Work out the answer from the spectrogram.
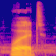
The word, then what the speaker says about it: would: saler la pronunciación Okay esa l no hay que pronunciarla Word okay Para ello para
